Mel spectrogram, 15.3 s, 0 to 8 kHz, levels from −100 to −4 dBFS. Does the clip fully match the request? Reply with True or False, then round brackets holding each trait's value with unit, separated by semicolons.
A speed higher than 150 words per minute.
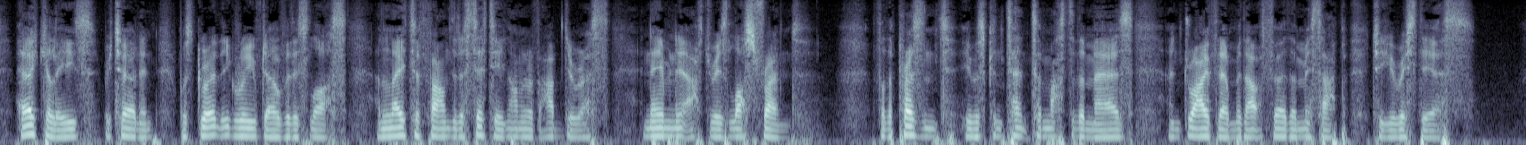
True (160 wpm)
